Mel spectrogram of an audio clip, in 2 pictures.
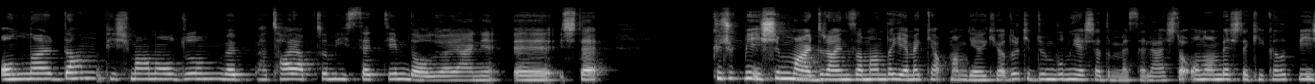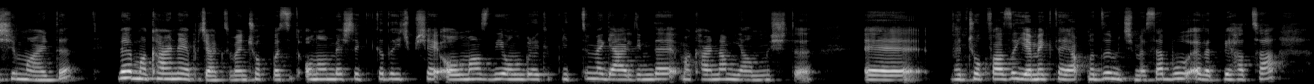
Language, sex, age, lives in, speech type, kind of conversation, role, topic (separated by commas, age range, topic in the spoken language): Turkish, female, 25-29, Italy, conversation, podcast, guest, Hatalarından nasıl ders çıkarırsın?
